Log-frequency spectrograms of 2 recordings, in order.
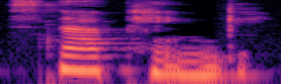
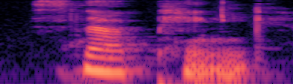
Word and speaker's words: snapping: The same as snapping, snapping. If I cut the word snapping into syllables, it will be snap, ping. It has two syllables.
